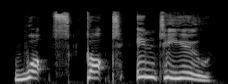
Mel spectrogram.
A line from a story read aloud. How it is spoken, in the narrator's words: shouted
